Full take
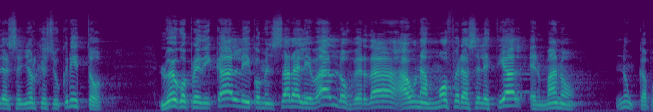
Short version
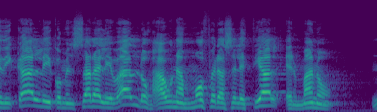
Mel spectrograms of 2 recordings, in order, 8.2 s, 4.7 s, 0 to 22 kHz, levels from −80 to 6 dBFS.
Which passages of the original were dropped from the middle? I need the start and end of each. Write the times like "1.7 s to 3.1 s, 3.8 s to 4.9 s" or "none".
4.4 s to 5.0 s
